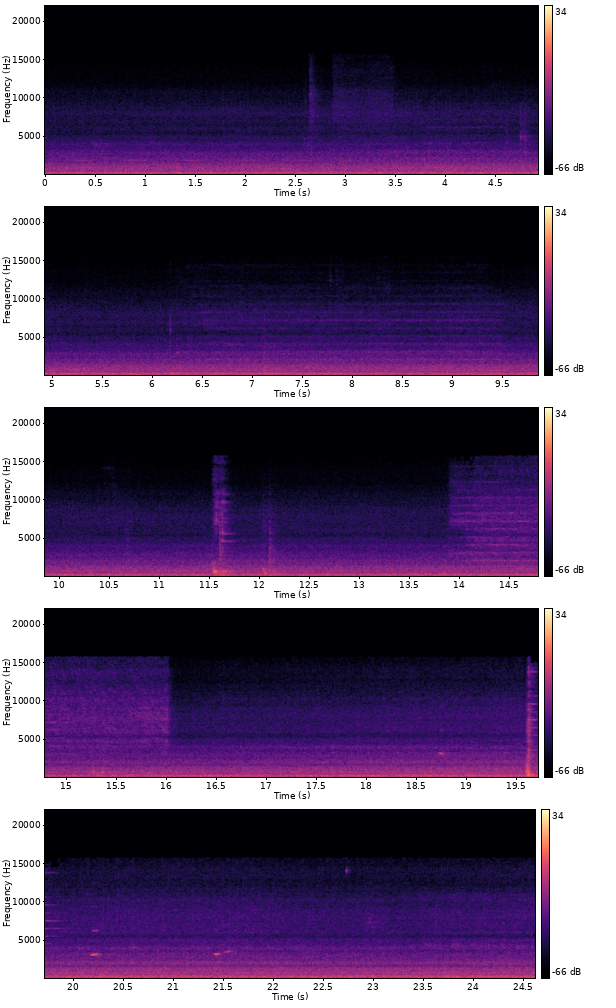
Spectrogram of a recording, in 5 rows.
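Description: NIR 4000 Class diesel multiple unit running slowly into the platform: a steady rumble of diesel engines and wheels on rail. A short hiss of air comes about two-thirds of the way through, with a sharp knock near the middle and another about four-fifths of the way through.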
